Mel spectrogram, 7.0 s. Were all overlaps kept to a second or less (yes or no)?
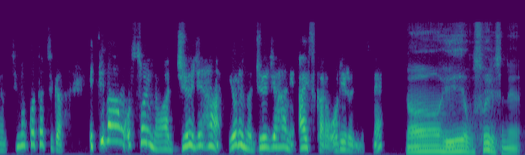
yes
